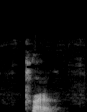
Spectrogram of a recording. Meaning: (noun) 1. An advantage of something, especially when contrasted with its disadvantages (cons) 2. A person who supports a concept or principle; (preposition) In favor of
- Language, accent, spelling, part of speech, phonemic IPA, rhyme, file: English, Southern England, pro, noun / preposition / adjective, /pɹəʊ/, -əʊ, LL-Q1860 (eng)-pro.wav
